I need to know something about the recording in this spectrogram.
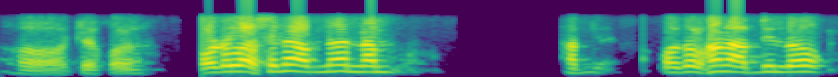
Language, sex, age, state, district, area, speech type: Assamese, male, 60+, Assam, Nalbari, rural, conversation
